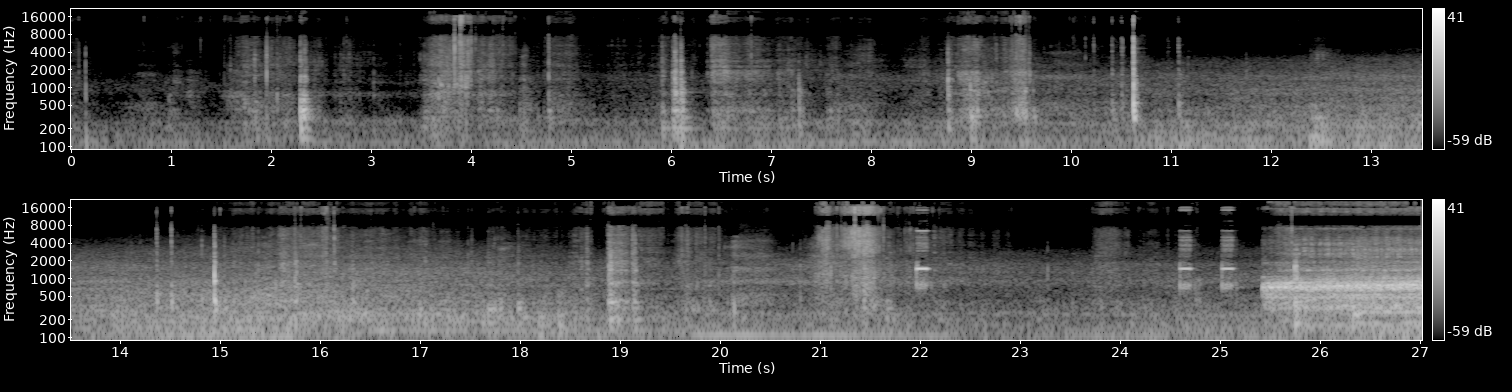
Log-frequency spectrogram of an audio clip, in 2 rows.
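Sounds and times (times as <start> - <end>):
toy motor humming: 25.4 - 27.0.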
